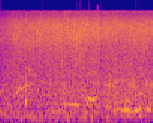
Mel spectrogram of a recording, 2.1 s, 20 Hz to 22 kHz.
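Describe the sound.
A steady, loud rush of falling water from the cold-water geyser in Andernach, a giant fountain that erupts about every 100 minutes, splashes down continuously as it crashes back to the ground, with faint voices calling out beneath the roar.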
